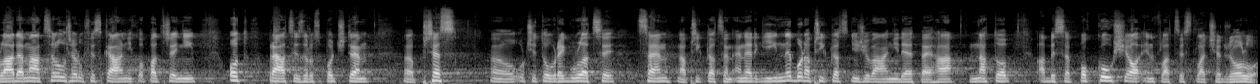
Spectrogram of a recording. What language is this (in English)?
Czech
